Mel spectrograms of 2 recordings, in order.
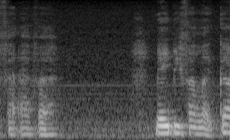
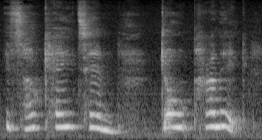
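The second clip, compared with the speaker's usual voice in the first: higher, louder calm reassurance; calling down reassuringly; 10 semitones higher, 5 dB louder than usual. A narrator's reading. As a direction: call down to steady him. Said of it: "Jake called down".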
